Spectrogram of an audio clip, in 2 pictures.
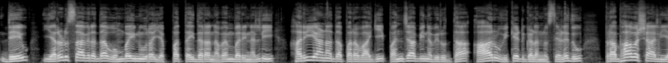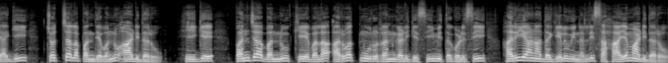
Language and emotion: Kannada, neutral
